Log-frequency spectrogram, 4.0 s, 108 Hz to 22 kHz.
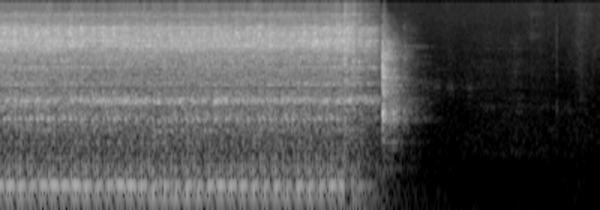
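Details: Royal Enfield Interceptor 650 in neutral, started on a newly mocked-up wiring harness for custom Remmoto 2.0 switchgear: engine catches and runs with an even steady beat, then cuts off cleanly at the kill switch; healthy running.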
